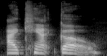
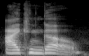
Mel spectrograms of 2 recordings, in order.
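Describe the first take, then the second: First: "I can't go" slow, full vowel in "can't", T stopped in the throat; slow "can't" with an unreleased T; stressed can't. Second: "I can go" with "can" short and reduced, weight on "go"; reduced vowel in "can", stress on "go"; unstressed can. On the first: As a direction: give "can't" full weight before "go". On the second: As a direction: pass lightly over "can", land on "go". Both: Shown as a demonstration. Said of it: "listen again to the difference between these two phrases".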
